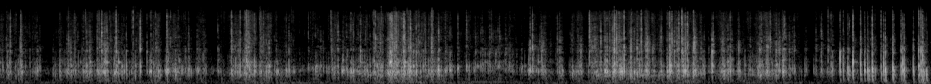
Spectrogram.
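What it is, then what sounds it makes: Metal mint tin tapped with fingernails. A small, closed, hollow green-and-white rectangular metal Altoids mint tin is tapped rapidly with fingernails. It gives a dense stream of fast, sharp clicks with a metallic ring around 1 kHz and bright high edges. The tapping comes in uneven bursts that swell and ease across the clip.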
